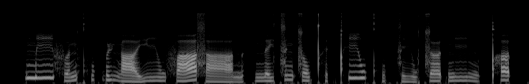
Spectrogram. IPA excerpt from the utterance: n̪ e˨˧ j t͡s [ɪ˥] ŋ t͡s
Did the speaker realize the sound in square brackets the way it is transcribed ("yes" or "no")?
yes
